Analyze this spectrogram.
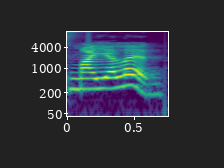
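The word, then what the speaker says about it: Maialen: Number 20 is Mayelen. So very similar, just added another syllable, Malen.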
